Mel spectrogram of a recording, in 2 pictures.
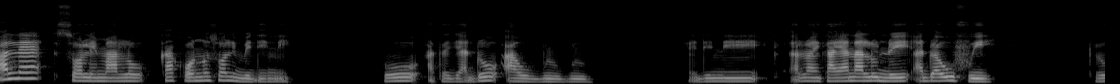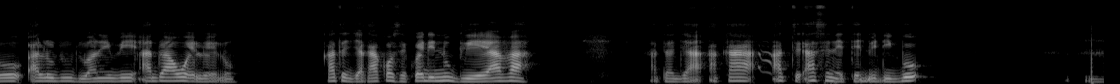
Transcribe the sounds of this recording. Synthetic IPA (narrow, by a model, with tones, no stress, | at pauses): a˦lɛ˦sɔ˨lɪ˨mã˨lʊ˨ka˦kɔ˦nʊ̃˦sɔ˦lɪ˨me˨dɪ˨nɪ̰̃˨ | ke˨˦wo˦a̰˨t̪a˨d͡ʒa̰˨dʊ˦ʔa̰˨wʊ˨ɡ͡blo˨ɡlo˨ | ɛ̰˨dɪ˨nɪ˨a̰˨la˦nɪ̃˨˦ka˨ja˦nã˦lʊ˦no˨e˦ʔa̰˨dʊ˦a˦wo˦fu˨e˨ | ke˦wo˦ʔa̰˨lo˦du˦du˨a˨nɪ˦be˦ʔa̰˨dʊ˦a˦wʊ˦ɛ˨lʊ˨ɛ̰˨lʊ̰˨ | ka˦t̪e˨d͡ʒa̰˨ka˦kɔ˦sɛ˨kɔ˦ɛ˦dɪ˦nũ˦ɡli˨ɛ˨a˦va˦˨ | a̰˨ta˨d͡ʒa̰˨ʔa̰˨ka̰˦ta̰˦sɪ˦nɛ˨t̪ɛ˨n˨e˨di˨ɡ͡bo˦˨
